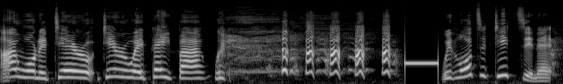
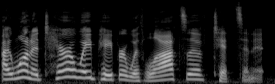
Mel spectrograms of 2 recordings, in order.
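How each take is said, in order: First: It is read in an Australian accent. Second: It is read in the speaker's normal accent.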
